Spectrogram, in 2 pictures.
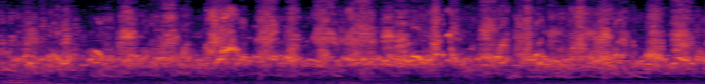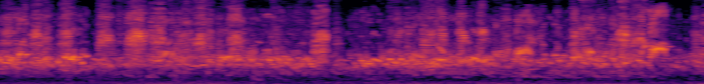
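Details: Australian parakeets in a colony aviary, chirping and warbling constantly; the many overlapping high notes blend into one busy chatter, with an occasional louder chirp.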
